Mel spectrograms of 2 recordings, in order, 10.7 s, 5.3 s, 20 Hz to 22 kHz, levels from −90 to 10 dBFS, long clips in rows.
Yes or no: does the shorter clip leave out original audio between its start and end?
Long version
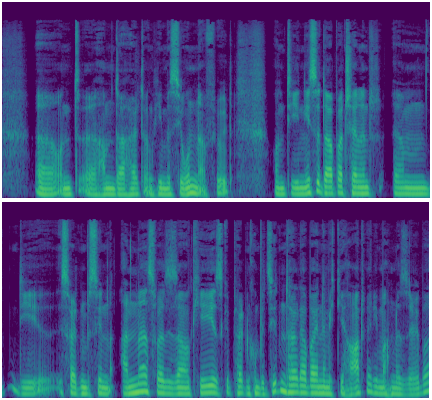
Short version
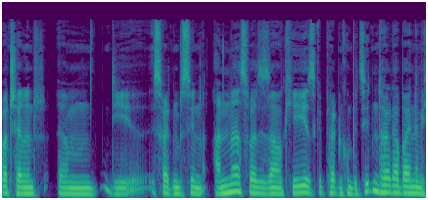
no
